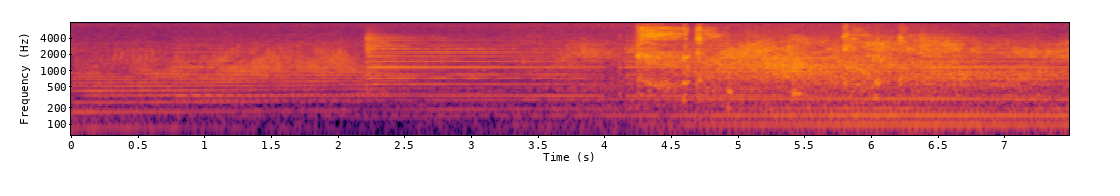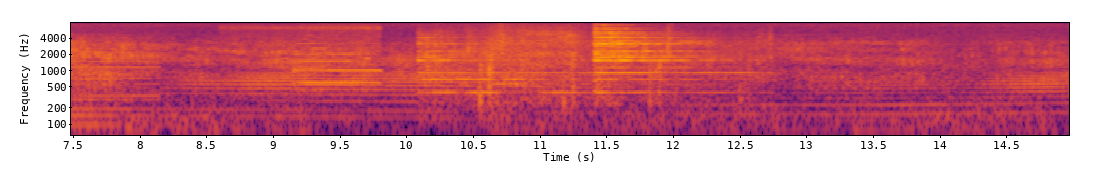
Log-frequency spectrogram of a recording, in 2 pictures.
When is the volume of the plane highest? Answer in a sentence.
The loudest moment of the plane is at 6 seconds.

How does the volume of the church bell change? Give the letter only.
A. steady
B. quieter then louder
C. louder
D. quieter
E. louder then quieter
C.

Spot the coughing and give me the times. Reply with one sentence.
You can hear the coughing from 4.2 to 6.5 s.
